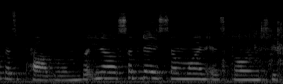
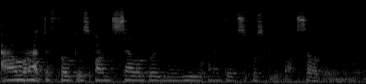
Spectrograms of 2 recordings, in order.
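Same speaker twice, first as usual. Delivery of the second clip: ordinary talk, nothing marked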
